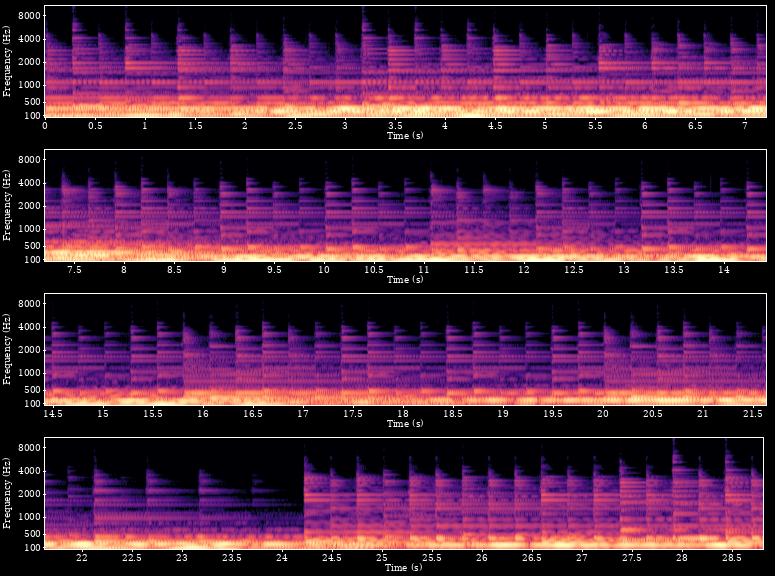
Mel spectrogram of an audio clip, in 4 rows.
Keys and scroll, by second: 4.2 ctrl+t.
